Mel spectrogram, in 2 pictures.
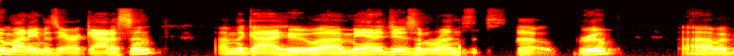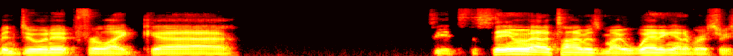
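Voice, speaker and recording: A man with a lowish voice hosts an online user group meeting over a video call, chatting casually through announcements with many fillers and restarts.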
